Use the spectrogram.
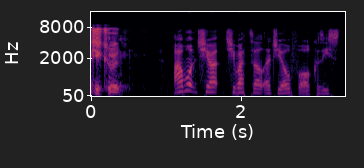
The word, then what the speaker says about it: Ejiofor: It's not that hard. Ejiofor. Once you get the J, it's easy.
